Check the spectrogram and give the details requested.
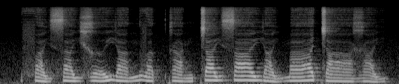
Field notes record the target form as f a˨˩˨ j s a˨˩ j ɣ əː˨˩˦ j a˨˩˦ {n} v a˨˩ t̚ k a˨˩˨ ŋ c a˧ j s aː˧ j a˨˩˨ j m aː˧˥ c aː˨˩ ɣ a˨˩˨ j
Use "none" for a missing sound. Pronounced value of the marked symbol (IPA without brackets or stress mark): n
